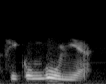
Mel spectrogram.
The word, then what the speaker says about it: chikungunya: Bueno, fundamentalmente dengue, y tenemos un invitado nuevo en nuestro menú sanitario que se llama chikungunya.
